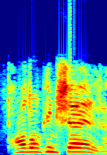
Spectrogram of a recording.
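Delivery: high, loud welcoming call; hearty host. Acted. New friend inviting Rip to sit, hearty host. Dwarf hospitably offers a seat.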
